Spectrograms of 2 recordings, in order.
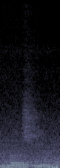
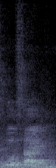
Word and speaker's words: loci: They have the same gene, no chi. Okay? They have the same gene, no chi. Yeah, it's pronounced as loci.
